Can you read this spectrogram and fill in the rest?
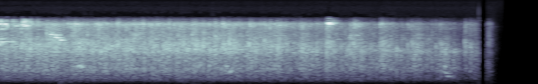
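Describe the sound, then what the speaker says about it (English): Conference audience applauding a speaker, a steady, dense wash of clapping from many hands that holds loud for several seconds and then cuts off abruptly. "Let's have a huge round of applause for Rama sir."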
